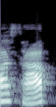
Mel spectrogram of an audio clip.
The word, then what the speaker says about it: ทรัพย์: ทราบ อินทรีย์ อ่าน ว่า อินทรีย์ ทรัพย์ อ่าน ว่า ทรัพย์ หลัง จาก ที่ เรา เรียน จบ แล้ว เนี่ย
